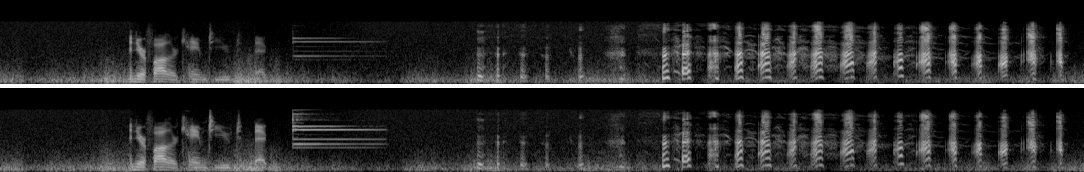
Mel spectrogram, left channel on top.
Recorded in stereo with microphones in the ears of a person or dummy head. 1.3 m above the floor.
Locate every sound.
1.3 s a man speaking: 15° left (ahead or behind); by 2.8 s 50° right (ahead or behind)
2.9 s a chime: 65° right (ahead or behind)
4.8 s laughter: 20° left (ahead or behind)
